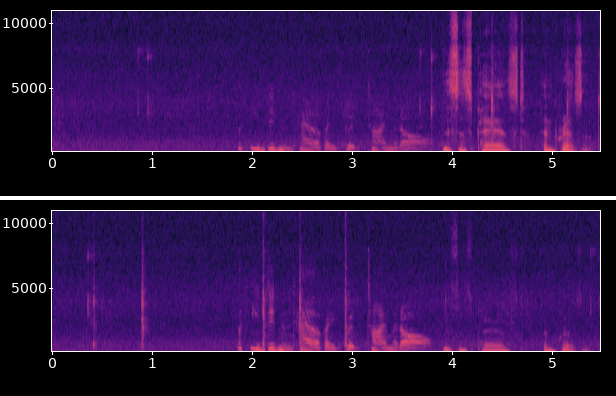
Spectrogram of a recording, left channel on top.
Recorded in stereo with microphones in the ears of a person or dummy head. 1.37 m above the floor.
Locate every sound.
1.9 s a woman speaking: 45° right (ahead or behind)
3.9 s a man speaking: 65° left (ahead or behind)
